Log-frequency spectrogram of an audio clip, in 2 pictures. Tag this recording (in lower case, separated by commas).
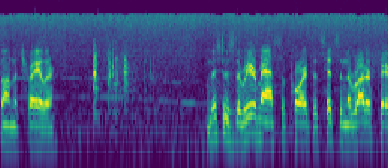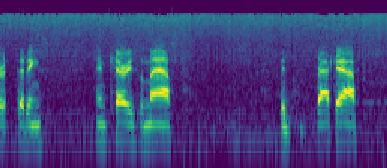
speech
